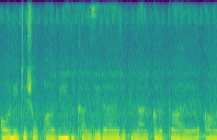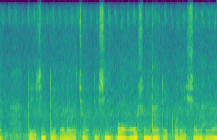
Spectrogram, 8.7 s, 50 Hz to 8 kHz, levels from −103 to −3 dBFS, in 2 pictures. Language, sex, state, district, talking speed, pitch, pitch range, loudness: Hindi, female, Haryana, Charkhi Dadri, 165 wpm, 220 Hz, 215-230 Hz, -14 LUFS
